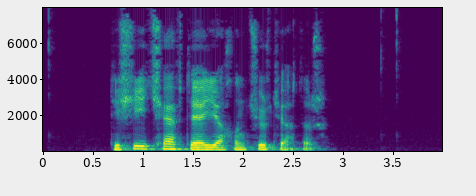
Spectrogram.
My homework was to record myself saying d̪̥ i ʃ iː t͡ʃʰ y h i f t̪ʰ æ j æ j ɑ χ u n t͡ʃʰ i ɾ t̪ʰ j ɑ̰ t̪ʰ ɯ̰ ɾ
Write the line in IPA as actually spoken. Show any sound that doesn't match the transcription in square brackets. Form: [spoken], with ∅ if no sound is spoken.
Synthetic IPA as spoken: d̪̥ i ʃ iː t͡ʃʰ [i] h [æ] f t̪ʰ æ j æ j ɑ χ [ɯ] n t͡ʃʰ [y] ɾ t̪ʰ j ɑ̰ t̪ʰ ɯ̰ ɾ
